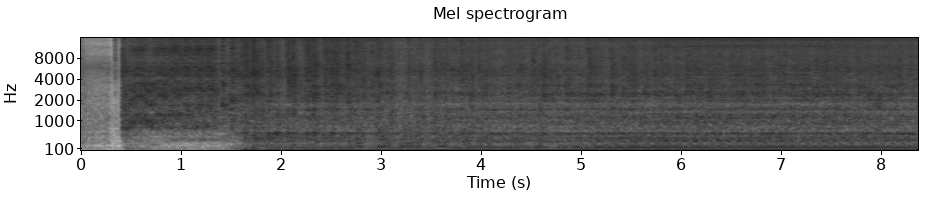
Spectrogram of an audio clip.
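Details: 1975 Ford F150 with a budget-built 390 FE V8, first start in 30 years: the starter cranks briefly, then it catches and settles into a strong, even idle with a deep rumble; 78 lbs oil pressure, healthy start before break-in.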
